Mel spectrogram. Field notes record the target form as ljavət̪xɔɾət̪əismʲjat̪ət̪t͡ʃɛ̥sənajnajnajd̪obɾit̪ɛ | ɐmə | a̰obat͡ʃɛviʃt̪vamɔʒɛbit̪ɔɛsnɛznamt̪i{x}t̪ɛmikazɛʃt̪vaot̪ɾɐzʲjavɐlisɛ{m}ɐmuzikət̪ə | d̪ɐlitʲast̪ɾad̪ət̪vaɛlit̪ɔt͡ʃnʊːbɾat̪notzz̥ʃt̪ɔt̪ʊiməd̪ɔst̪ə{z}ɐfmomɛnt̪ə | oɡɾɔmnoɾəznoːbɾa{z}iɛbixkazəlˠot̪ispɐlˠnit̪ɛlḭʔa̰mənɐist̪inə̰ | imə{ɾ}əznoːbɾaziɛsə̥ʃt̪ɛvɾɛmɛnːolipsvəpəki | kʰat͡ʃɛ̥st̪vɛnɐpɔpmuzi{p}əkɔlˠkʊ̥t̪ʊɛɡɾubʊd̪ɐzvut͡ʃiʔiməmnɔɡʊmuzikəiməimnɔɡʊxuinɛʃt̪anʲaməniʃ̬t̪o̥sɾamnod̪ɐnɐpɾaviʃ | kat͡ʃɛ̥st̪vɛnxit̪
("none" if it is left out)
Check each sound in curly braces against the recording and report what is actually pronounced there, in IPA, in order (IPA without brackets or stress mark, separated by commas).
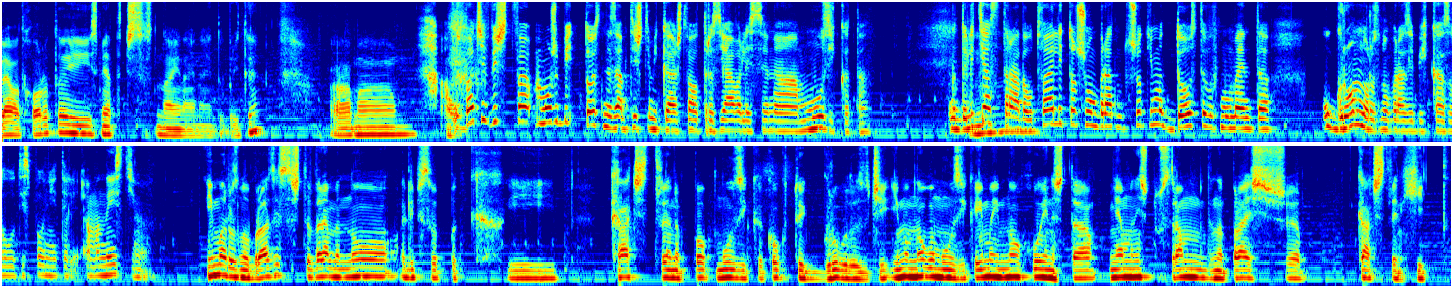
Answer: ʃ, n, v, z, ɾ, k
